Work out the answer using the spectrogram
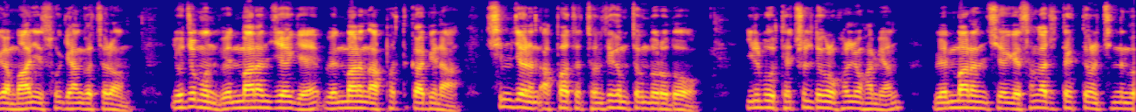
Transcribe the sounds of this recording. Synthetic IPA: eɡamaɲisʰoɡeɦanɡʌt͡ɕʰʌɾʌm | jod͡ʑumɯnwe̞nmanɯnd͡ʑijʌɡe̞wenmanɯnapʰatʰɯ̥k͈abina̰ | ɕʰimd͡ʑiʌnɯnapʰatʰɯt͡ɕʌns̬ʰe̞ɡɯmt͡ɕ͈ʌŋdoɾodo | iɭbute̞t͡ɕʰuɭdɯŋɯɭɸwaʎːoŋɦamjʌn | we̞nmanɯnt͡ɕijʌɡe̞sʰaŋɡad͡ʑʰitʰe̞k̚t͈ɯŋɯɭt͡ɕinːɯnɡʌ

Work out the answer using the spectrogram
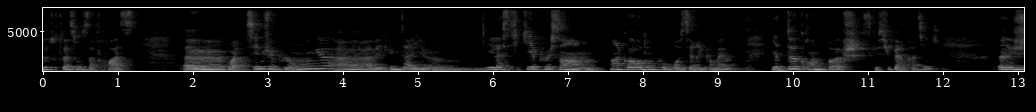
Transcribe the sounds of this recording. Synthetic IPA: d̪ət̪u̥t̪fasɔ̃safχwas | øvwala̰sɛynʒyplɔ̃ɡøavɛkynt̪ajø | elast̪ikʲeplysɛ̃ɛ̃kɔʁd̪ɔ̃puʁːəseʁekɑ̃mɛmiljad̪øɡʁɑ̃d̪pɔʃsə̥kʲɛsypɛʁpχat̪ikʲ | øʒ

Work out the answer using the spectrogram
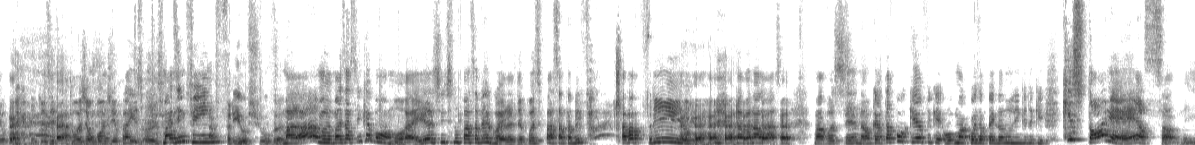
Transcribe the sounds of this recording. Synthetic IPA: iwĩkluzivɪat̪uɐʒaũbõd͡ʒiɐpɾɐisʊmɐzẽfĩfɾḭwʃṵvɐ̰mɐzamɐmɐzasĩkɪɛbõw̃amoɾaiaʒẽnt͡ʃɪnɐ̃w̃fasɐveɾɡõɲɐnɛd̪epojskɪ̥pasat̪ɐ̃mbẽj̃fat̪ʰavɐfɾiʊt̪avɐnɐlasɐ | mɐzvosenɐ̃w̃kɛɾʊat̪ɛpoɾkeewfikejoũmɐkojzɐpeɡɐ̃nd̪ʊ̃lĩkɪd̪akikɪist̪ɔɾiɐɛɛsɐ̰

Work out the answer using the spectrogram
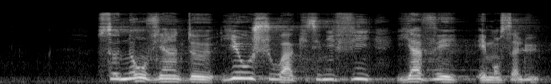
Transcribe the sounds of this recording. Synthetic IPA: sənɔ̃vjɛ̃d̪əjeɔʃuakʲi̥sinifijaveːmɔ̃saly

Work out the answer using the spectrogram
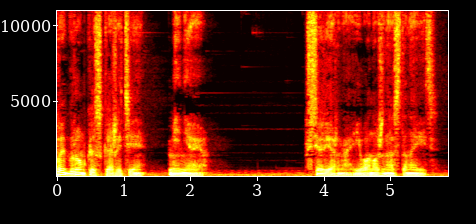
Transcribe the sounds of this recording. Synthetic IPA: vɨɡɾo̞mkəskaʐɨtʲɪ | mʲɪnʲæ̰jʊ̰ | fsʲɵvʲḛrnə̰jɪ̰vo̞nuʐnəɐst̪ənɐvʲḭtʲ

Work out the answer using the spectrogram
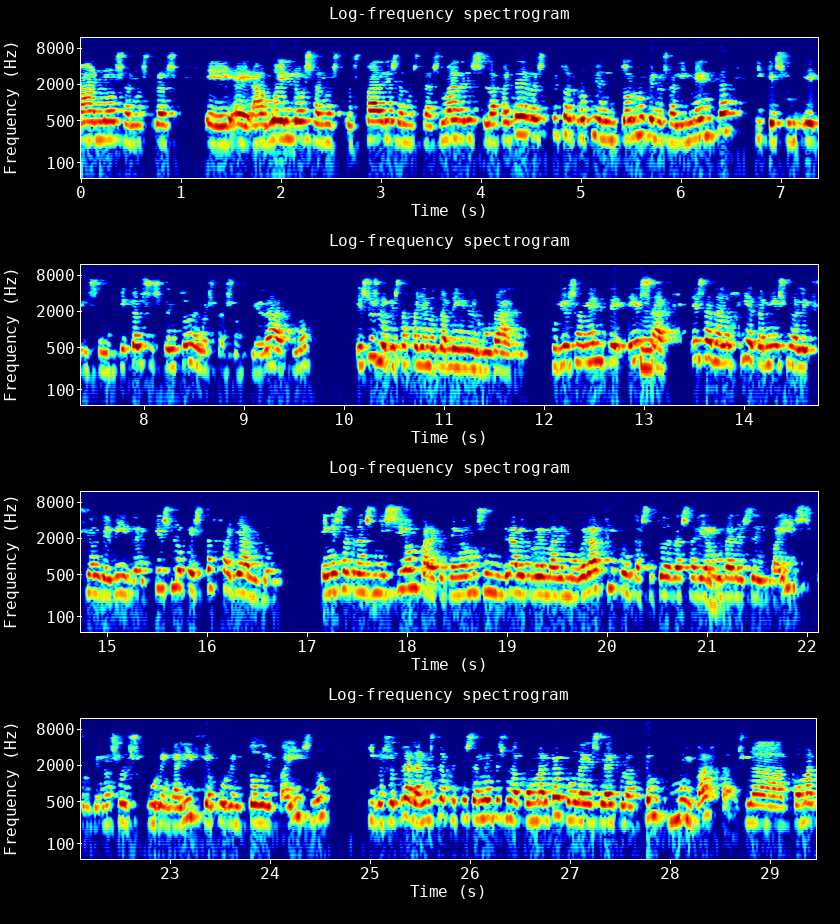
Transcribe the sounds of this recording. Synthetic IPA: anosanwe̞st̪ɾos | eaβ̞we̞losanwe̞st̪ɾospað̞ɾesanwe̞st̪ɾazmaðɾe̞slafalt̪að̞ere̞spe̞t̪oalpɾo̞pjoẽnt̪oɾnoke̞no̞salimẽnt̪aikeskesiɣnifikaelsust̪e̞nt̪oð̞e̞nwest̪ɾaso̞θje̞ðaðno | es̬oezlo̞ke̞st̪afaʎand̪ot̪ambje̞ŋeŋelruɾal | kuɾjo̞samẽnt̪eesaesaːnaloxiat̪amjeesunalekθjo̞nd̪e̞β̞iðakeezlokest̪afaʎand̪o | eŋesat̪ɾazmisjo̞mpaɾaket̪e̞ŋɡamo̞suŋɡɾaβ̞epɾoβle̞mað̞e̞mo̞ɣ̞ɾafikoeŋkasit̪oðazlasaɾjaszruɾale̞zðelpaispo̞ɾkeno̞soloso̥kureŋɡaliθjaokurent̪oð̞oelpaizno | ino̞s̬ot̪ɾalanwe̞st̪ɾapɾeθisamẽnt̪ees̬unako̞maɾkakoŋunaensiðaðepoβlaθjo̞ŋmujβaxaesunakomaɾ

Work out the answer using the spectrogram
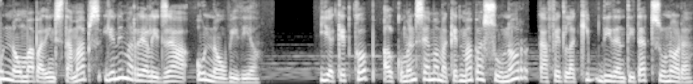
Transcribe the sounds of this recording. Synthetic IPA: unːɔwmapəðinst̪əmapz̥iənɛməreəlid͡zaunːɔwβiðeo | iəkɛt̪kɔpəlˠkumənsɛməməkɛt̪mapəsunɔrkafet̪ləkip̚d̪iðənt̪it̪at̪sunɔɾə

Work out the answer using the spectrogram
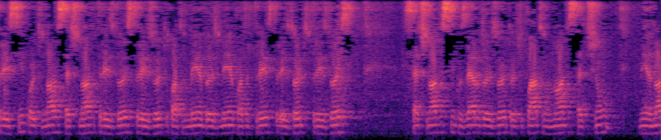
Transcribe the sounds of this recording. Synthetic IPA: t̪ɾesːĩŋkʊojt̪ʊnɔvɪsɛt͡ʃɪnɔvɪt̪ɾezd̪ojst̪ɾezojt̪ʊkwat̪ɾʊmejɐd̪ojzmejɐkwat̪ɾʊt̪ɾest̪ɾezojt̪ʊ̥t̪ɾezd̪ojsː | ɛt͡ʃɪnɔvɪsĩŋkʊzɛɾʊd̪ojzojt̪ʊojt̪ʊkwat̪ɾũnɔvɪsɛt͡ʃɪũ | mejɐnɔ

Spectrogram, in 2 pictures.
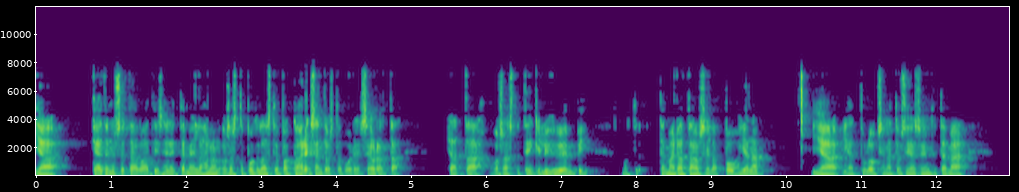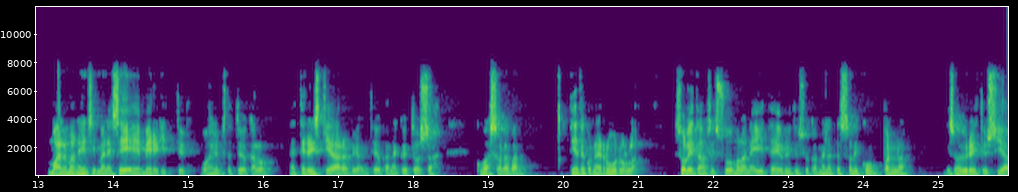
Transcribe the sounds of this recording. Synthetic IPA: jɑ | kæyt̪ænːøsːæt̪æːʋɑːt̪iːsenet̪ːæmeilːæhænonʔo̰sɑst̪ɑpoh̪ilɑist̪ɑjopɑkɑhɾeksɑnt̪oˑist̪ɑʋuoɾenseurɑnt̪ɑ | d̥ɑt̪ɑosɑst̪ɑt̪eŋkilyhyempi | mut̪ | t̪æmædɑt̪ɑonsielːæpohjɑnɑ | jɑjɑt̪uloksenɑt̪osiɑːnsenyt̪ːut̪æmæ | mɑːilmɑnensimːæinenseeːmerkit̪ːyohjelmist̪ɑt̪yøkɑlu | næit̪ːerriskieɑrʋioint̪ijokɑnækyt̪uosːɑ | kuʋɑsːɑo̰leʋɑn | t̪iet̪okonerruːdṵlːɑ̰ | solit̪ɑonsiːssuomɑlɑineiːt̪eːyrit̪ysjokɑmeilæt̪æsːæolikumpːɑnːɑ | isoyrit̪ysjɑ

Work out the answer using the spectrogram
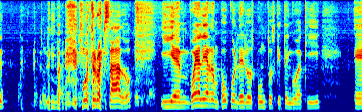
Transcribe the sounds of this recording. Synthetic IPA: mot̪ɾoesaðo | iembojaleeɾumpokoðelospũnt̪osket̪eŋɡoaki | e

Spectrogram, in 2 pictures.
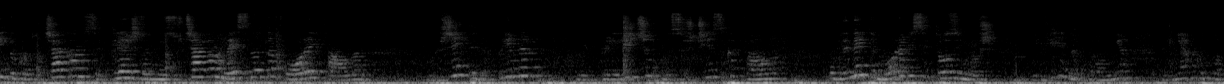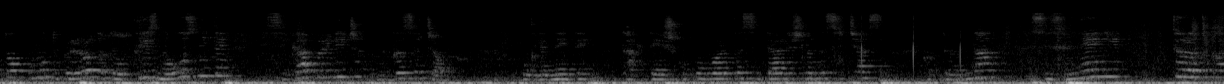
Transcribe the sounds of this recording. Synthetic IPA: id̪okɐt̪ɔt͡ʃakəmsɛvɡlɛʒd̪ɐmizʊt͡ʃavɐmːɛsnɐt̪əxɔɾɐifalˠnɐ | mɐʒɛt̪ɛnɐpɾimɛɾmɛpɾilit͡ʃət̪nɐsɐʃt͡ʃinskəfalˠnɐpoɡlɛd̪nɛt̪ɛmɔlʲɐlisit̪ɔzimɤʃɛviɛnɐpɔmnʲə | nɐnʲakojpɐt̪ɔkmut̪ʊpɾiɾɔd̪ət̪ɐot̪kɾiznɐlˠusnit̪ɛisɛɡapɾilit͡ʃət̪nɐkɤsɐt͡ʃɔ | poɡlɛd̪nɛt̪ɛkakt̪ɛʃkopovɤɾt̪əsɛd̪ad̪ɛʃnɐt̪əsi̥t͡ʃaskɐt̪oɛd̪nasizinʲɛniɛt̪ɾɤt̪kə

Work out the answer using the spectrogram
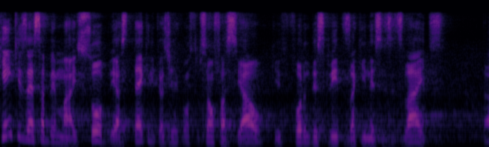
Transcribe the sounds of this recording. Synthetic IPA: kẽj̃kizɛɾsabeɾmajsobɾɪɐst̪ɛknikɐzd͡ʒɪhekõst̪ɾusɐ̃w̃fasiawkɪfoɾɐ̃w̃d̪eskɾit̪ɐzakinesɪzɪzlajt͡ʃɪ̥s | t̪a

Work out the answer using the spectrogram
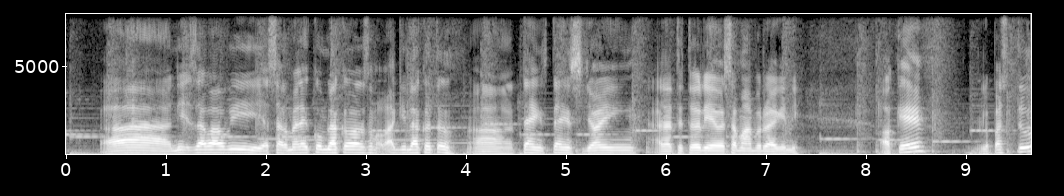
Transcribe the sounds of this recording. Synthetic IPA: aniʔzabawiasalamalakumbəlakos̬aba̰ʔpa̰ɡibəlakot̪uat̪ɛŋst̪ɛŋsd͡ʒɔjŋa̰dat̪ut̪əɾiawəsamabəɾaɡini | ʔo̰ke | ləpast̪u

